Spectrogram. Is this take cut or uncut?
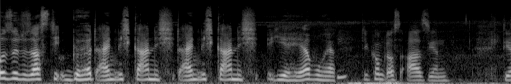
cut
